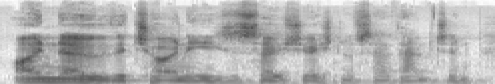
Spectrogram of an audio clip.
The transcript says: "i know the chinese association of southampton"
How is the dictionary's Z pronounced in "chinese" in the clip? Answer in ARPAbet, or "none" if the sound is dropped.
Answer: Z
